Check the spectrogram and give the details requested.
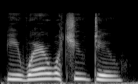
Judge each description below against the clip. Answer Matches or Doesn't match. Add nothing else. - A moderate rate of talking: Matches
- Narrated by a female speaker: Matches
